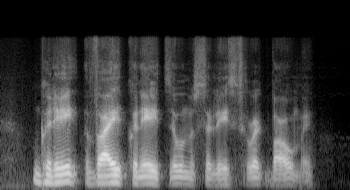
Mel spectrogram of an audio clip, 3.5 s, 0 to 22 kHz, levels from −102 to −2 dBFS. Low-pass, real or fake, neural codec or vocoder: 10.8 kHz; fake; codec, 16 kHz in and 24 kHz out, 0.6 kbps, FocalCodec, streaming, 2048 codes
